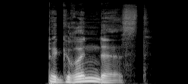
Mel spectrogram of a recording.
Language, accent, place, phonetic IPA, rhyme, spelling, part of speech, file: German, Germany, Berlin, [bəˈɡʁʏndəst], -ʏndəst, begründest, verb, De-begründest.ogg
- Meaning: inflection of begründen: 1. second-person singular present 2. second-person singular subjunctive I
